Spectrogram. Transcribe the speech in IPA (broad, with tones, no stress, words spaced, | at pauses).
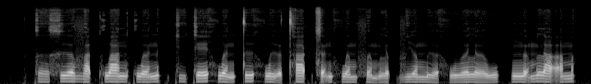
kə̤ː˨˩xɨ˧ə̯ va˨˩t̚kwa˧nkwə˨˦n | ki̤˨˩ke˨˦hwə˧˩nt̪ɨ˧ hwɨ̰˧˨ə̯ t̪ʰa˦˥k̚sə̰˧˥nhwə˨˦mfə˧˩m lə˨˩p̚vi˧ə̯ mɨ˧˩ə̯hwu˨˦ə̯lə˨˦w | ŋə̰˧˥mla̰˧˥m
